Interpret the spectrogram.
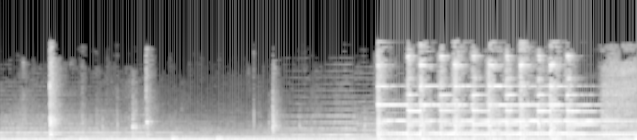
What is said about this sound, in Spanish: con su timbre incorporado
